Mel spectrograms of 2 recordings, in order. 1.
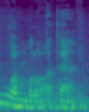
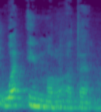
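يتصل الحرف الصوتي مباشرة دون همزة. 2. تأتي همزة ثم الكسرة 'i' بعد 'wa'. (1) "قال الله تعالى فرجل وامرأتان" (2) "مش وامرأتان"

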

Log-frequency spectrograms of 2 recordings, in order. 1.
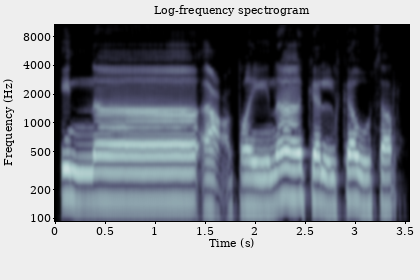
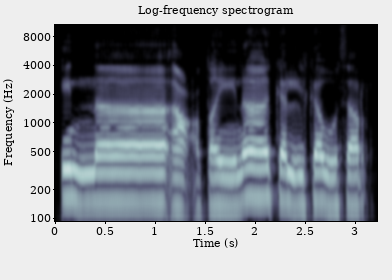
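يُمدّ المدّ الطويل خمس حركات. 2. يُمدّ المدّ الطويل أربع حركات. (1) "5 حركات" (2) "4 حركات"

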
